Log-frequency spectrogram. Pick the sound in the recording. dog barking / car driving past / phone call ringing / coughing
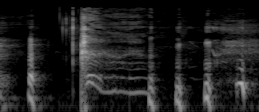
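coughing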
